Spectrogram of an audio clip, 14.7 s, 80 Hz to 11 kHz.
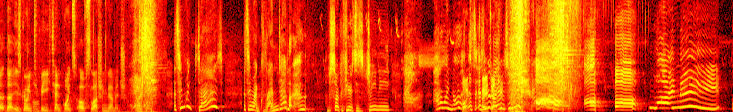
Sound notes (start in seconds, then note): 2.6 slash; 10.2 screams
